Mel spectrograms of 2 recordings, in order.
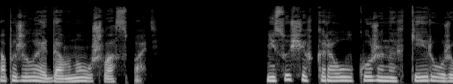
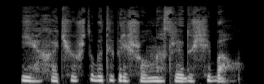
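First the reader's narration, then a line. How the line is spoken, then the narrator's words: Female whisper. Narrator (Russian): шептал женский голос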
